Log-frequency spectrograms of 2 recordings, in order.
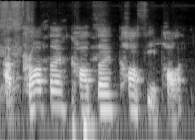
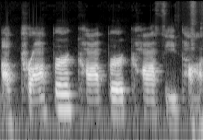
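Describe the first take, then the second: First: It is said in a British accent. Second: It is said in a Canadian/American accent.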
